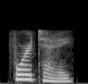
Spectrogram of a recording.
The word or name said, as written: forte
